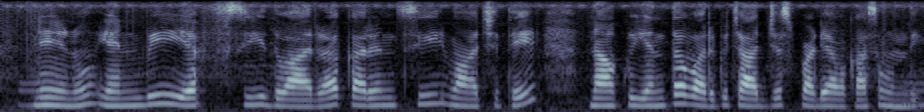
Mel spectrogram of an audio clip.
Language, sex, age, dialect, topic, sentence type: Telugu, female, 18-24, Utterandhra, banking, question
